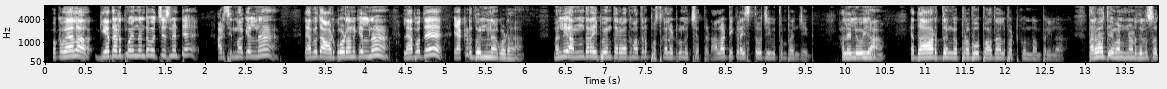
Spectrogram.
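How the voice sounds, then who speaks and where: Male pastor, high voice, dry close sound, preaching with constant rhetorical questions. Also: darkish tone, dry recording. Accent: Telugu. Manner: rhetorical questions to the congregation, acts out little scenes. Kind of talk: sermon.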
